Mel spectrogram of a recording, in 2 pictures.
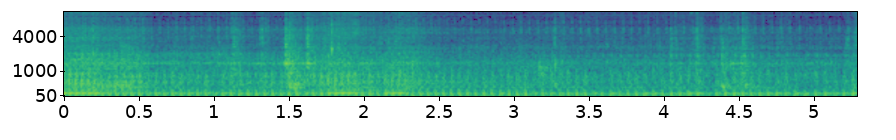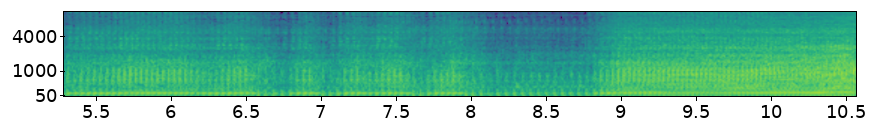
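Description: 125cc quad bike engine running at low revs, with a few short bursts of throttle in the middle, then revving up as the bike pulls away near the end.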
